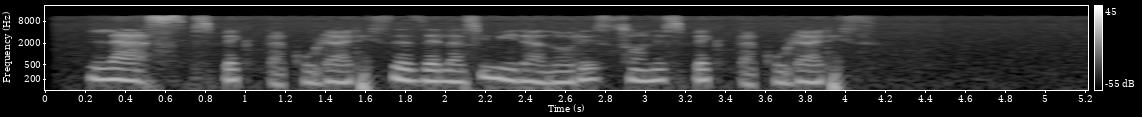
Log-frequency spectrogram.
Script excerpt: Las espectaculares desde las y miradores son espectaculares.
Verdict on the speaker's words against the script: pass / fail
pass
